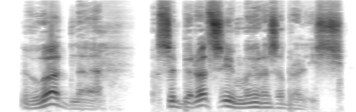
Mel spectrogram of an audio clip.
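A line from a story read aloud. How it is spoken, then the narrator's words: Tired. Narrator (Russian): начал устало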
